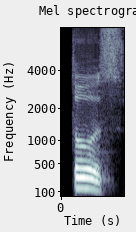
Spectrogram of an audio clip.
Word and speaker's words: tous: Je les veux tous, los quiero todos. En este sentido tenemos que pronunciar la S.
